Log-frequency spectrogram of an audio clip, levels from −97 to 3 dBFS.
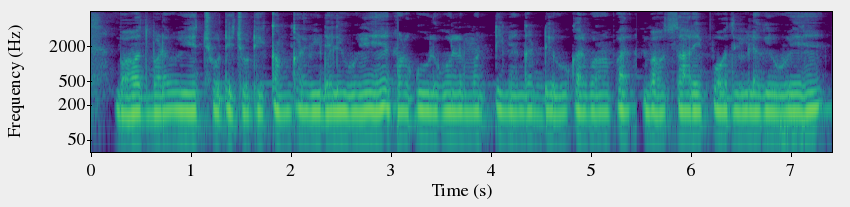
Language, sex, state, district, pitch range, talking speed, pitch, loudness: Hindi, male, Chhattisgarh, Bilaspur, 155-160 Hz, 235 wpm, 155 Hz, -30 LUFS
